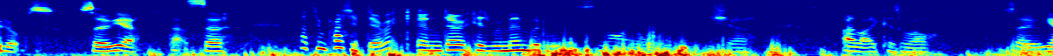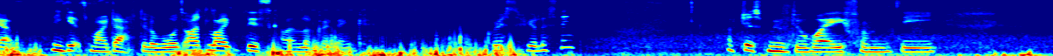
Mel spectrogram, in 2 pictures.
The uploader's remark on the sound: As I wandered around our local one I recorded my thoughts out loud to share with you. Down to the local church graveyard with me, where I recorded a few of my musings (with added wind noise, which I've found a way to correct for next time!).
